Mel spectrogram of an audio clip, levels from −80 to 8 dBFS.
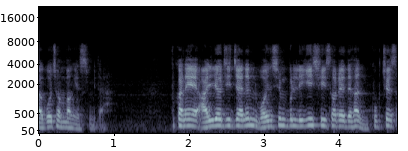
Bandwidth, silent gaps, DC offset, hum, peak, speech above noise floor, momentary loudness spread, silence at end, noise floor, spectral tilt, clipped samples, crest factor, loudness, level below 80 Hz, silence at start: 7.8 kHz; none; under 0.1%; none; -8 dBFS; 35 dB; 11 LU; 0 s; -60 dBFS; -3.5 dB/octave; under 0.1%; 18 dB; -24 LUFS; -62 dBFS; 0 s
